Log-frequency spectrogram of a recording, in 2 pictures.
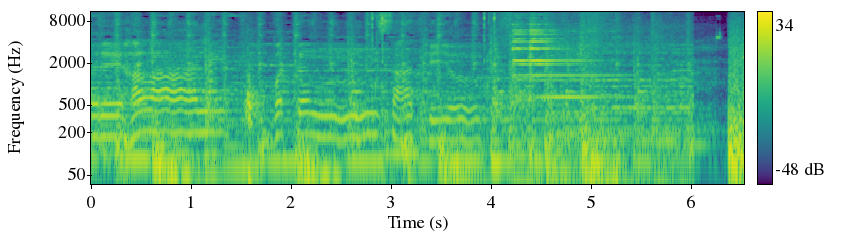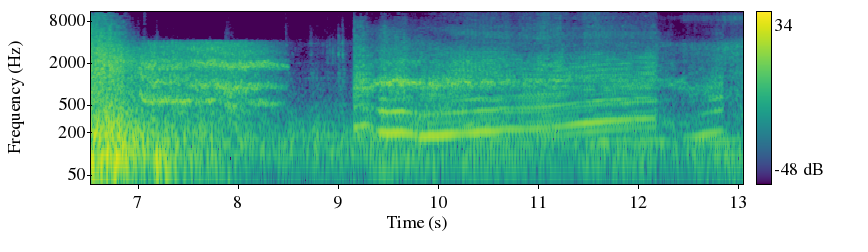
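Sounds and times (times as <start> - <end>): loud vehicle burst: 6.4 - 7.6.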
